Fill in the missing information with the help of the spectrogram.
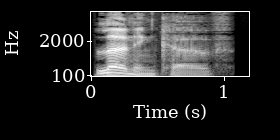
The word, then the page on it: learning curve: British English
